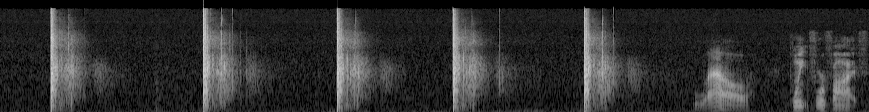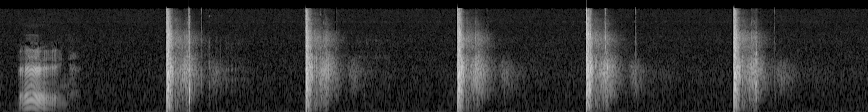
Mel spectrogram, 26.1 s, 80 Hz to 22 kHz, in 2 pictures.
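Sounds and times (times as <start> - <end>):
rifle shots: 0.7 - 1.7, 3.0 - 3.9, 5.0 - 5.9, 6.8 - 7.6, 8.7 - 9.7, 15.5 - 16.5, 17.6 - 18.5, 19.9 - 20.8, 21.8 - 22.6, 24.0 - 24.9.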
